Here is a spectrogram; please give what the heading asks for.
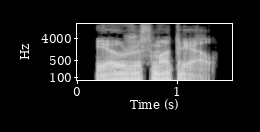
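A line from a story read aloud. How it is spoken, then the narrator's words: Gruff mutter. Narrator (Russian): буркнул Световид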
